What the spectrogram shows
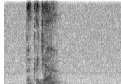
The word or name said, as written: bakacagim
